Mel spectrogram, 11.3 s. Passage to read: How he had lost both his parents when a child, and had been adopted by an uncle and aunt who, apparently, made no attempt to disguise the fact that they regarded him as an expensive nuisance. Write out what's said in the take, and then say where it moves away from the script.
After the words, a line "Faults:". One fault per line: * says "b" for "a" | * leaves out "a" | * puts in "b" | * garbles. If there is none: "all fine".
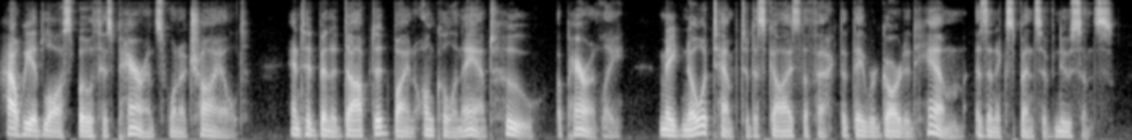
How he had lost both his parents when a child, and had been adopted by an uncle and aunt who, apparently, made no attempt to disguise the fact that they regarded him as an expensive nuisance.
Faults:
all fine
